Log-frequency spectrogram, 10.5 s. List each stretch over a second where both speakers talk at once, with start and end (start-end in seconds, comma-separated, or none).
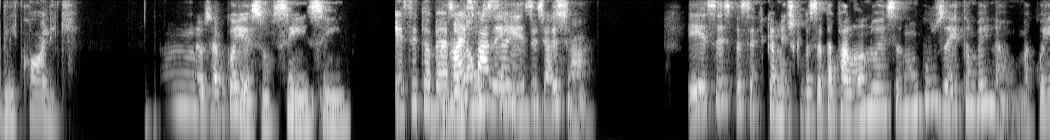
4.3-5.9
